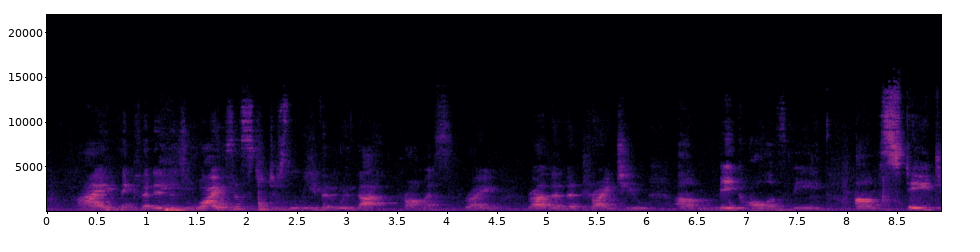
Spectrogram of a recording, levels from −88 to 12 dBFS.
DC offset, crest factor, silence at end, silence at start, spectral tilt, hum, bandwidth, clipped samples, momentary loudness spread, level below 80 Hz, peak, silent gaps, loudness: under 0.1%; 20 dB; 0 s; 0 s; -3.5 dB/octave; none; 15.5 kHz; under 0.1%; 15 LU; -72 dBFS; -18 dBFS; none; -37 LUFS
